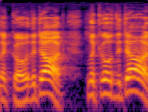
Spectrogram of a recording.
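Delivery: plain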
